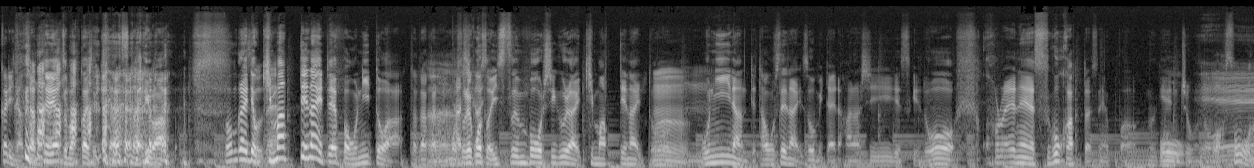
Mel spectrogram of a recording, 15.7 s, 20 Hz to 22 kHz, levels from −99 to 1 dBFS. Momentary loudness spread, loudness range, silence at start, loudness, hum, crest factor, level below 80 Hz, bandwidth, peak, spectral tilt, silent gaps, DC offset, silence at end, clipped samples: 17 LU; 9 LU; 0 s; -23 LUFS; none; 18 dB; -44 dBFS; 18.5 kHz; -6 dBFS; -4.5 dB/octave; none; under 0.1%; 0 s; under 0.1%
